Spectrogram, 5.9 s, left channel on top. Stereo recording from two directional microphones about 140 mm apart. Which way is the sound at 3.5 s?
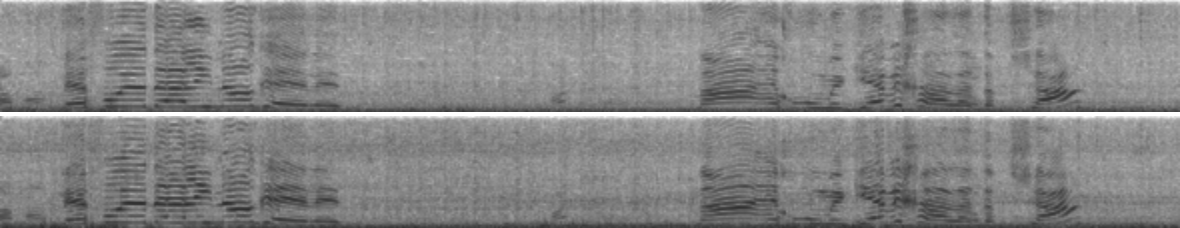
20° left (ahead or behind).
